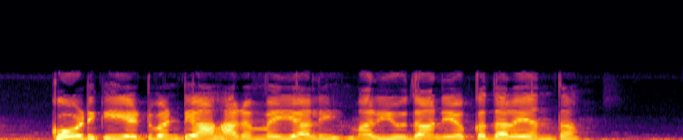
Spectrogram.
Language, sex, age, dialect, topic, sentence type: Telugu, female, 60-100, Utterandhra, agriculture, question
